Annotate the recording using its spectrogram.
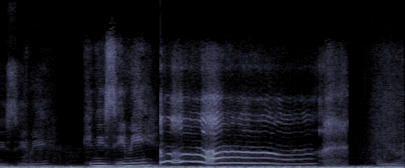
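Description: A woman's voice in short wordless bursts, then one high, drawn-out wail of about a second and a half that rises and slowly falls, over a steady low rumble.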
